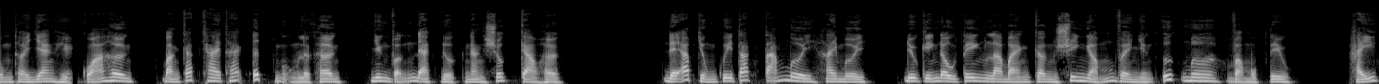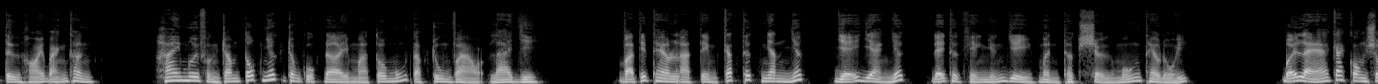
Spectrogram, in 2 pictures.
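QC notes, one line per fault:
0.67–0.82 s, 2.75–2.93 s, 20.56–20.61 s: AAC frame loss with concealment. About 110 ms goes after "thời gian", 90 ms is scattered over 140 ms (longest run around 50 ms) before "lực hơn nhưng vẫn", and 30 ms goes after "tiếp theo". The decoder patches each gap from the last good spectrum, so these sound like smeared, noisy, phasey blurs rather than the hard silence or click of a plain dropout. The faint graininess of the whole clip is likely light low-delay AAC coding at 64 kbps.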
